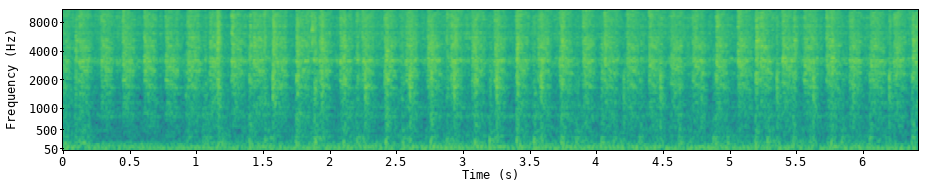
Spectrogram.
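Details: 1968 Dodge D100 with a hard-start problem: steady rhythmic cranking at about four turns a second for the whole stretch without firing, before fuel was added down the throat; long cranking hard start, cause unconfirmed.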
